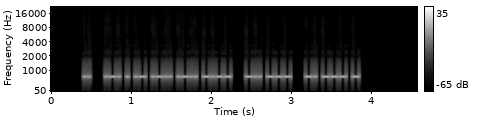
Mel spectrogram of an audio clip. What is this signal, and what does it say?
Morse code, heard as a keyed tone, about 44 wpm, 700 Hz. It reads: I REALLY DO NOT
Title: Sets of 4 Words 45wpm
